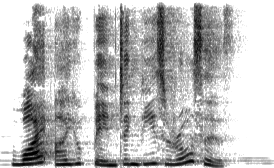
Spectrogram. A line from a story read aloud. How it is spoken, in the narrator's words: said Alice a little timidly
